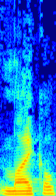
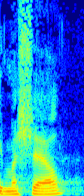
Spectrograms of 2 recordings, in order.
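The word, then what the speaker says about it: Michal: And as he comes into Jerusalem, his wife, M-I-C-H-A-L, I always pronounce it Michael, could be Michelle, but Michael.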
